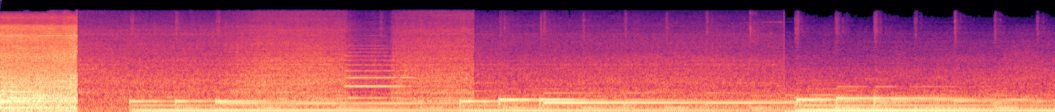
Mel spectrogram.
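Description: Calm background music of long held chords over a low sustained bass note, the chords changing every second or two. Just under a second in, a loud, noisy room din cuts off abruptly before the music begins.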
